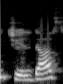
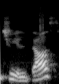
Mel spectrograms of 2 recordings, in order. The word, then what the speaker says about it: Kjeldahl: ध्यान से सुनो बच्चे इसमें एक तो के आपका साइलेंट है। ये जो के दिख रहा है ना ये वाला ये आपका साइलेंट होता है। ठीक है? क्या बोलते हैं? जेल्ड्स मेथड।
